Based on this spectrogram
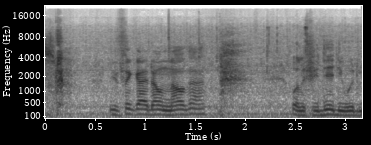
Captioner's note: scoffs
